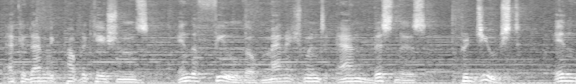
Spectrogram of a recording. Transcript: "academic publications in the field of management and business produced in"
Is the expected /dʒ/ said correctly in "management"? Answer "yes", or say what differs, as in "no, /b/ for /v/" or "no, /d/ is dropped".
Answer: yes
